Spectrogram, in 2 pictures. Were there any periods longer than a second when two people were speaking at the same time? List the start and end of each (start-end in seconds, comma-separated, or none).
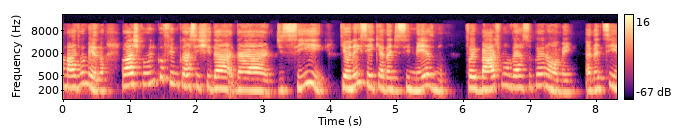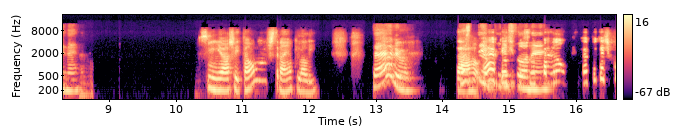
14.2-15.6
